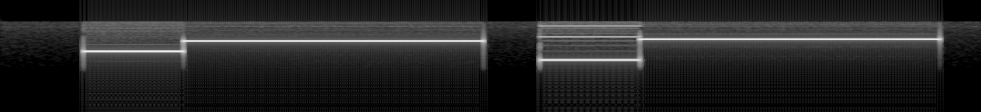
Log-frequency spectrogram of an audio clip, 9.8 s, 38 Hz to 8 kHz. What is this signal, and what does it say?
Two-tone page, heard as a one-second tone, then a three-second tone, about 690 then 1120 Hz, about 460 then 1220 Hz. It is heard from 0.8 to 9.4 s.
